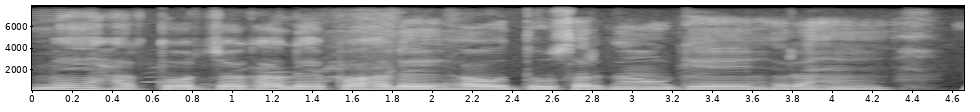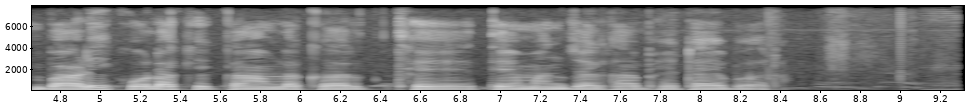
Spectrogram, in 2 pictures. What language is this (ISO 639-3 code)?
hne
